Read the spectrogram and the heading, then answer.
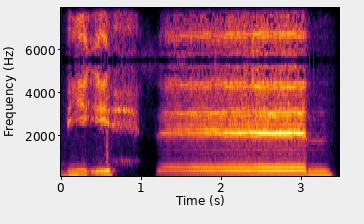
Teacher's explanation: هتم كسرة الهمزة بتاعت بإحسان، واقف على نون ساكنة زمن التوسط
